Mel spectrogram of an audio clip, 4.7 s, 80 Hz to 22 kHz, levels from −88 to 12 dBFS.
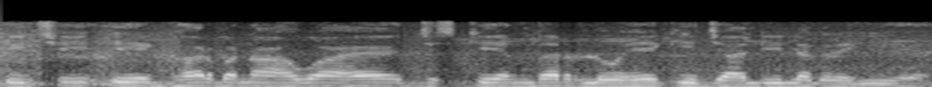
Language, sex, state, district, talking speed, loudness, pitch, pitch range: Hindi, male, Uttar Pradesh, Lalitpur, 180 wpm, -13 LUFS, 150 Hz, 145-155 Hz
